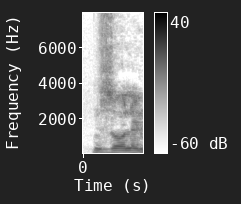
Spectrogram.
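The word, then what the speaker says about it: Kjølen: सबसे पहली हेडिंग डालिए जोलन माउंटेन्स। ठीक है, के साइलेंट होगा, जोलन माउंटेन्स।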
